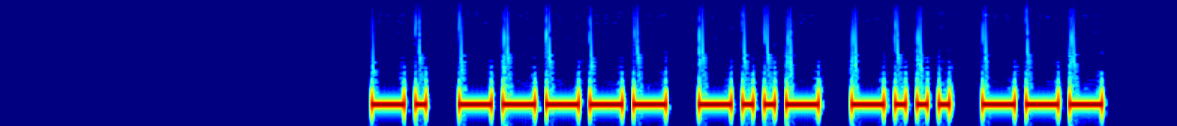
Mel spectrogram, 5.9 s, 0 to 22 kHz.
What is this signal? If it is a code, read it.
Morse code, heard as a keyed tone, about 22 wpm, 700 Hz. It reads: N0XBO
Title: USA Call Signs - 5 Characters - Repeated 2x - 22wpm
